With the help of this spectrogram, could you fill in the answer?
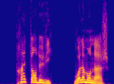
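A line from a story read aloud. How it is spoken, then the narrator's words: Exclaiming. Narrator (French): s'exclama Petit-Jean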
